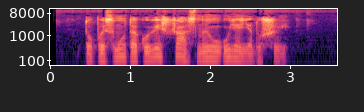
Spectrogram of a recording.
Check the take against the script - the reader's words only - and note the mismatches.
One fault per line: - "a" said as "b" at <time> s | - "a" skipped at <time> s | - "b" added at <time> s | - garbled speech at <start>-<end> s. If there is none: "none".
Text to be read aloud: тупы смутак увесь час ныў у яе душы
none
